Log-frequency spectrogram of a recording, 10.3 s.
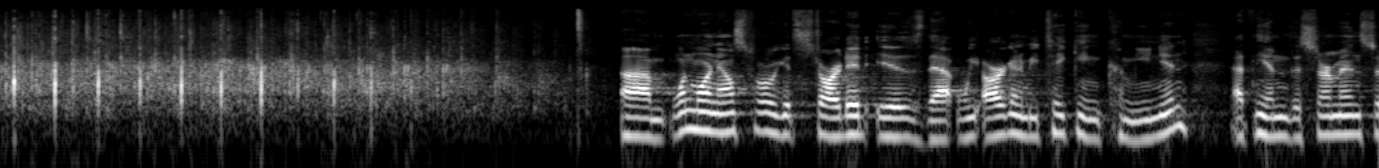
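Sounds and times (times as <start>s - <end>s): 
audience round of applause: 0.0s - 4.4s
speech: 4.7s - 10.3s.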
